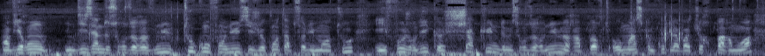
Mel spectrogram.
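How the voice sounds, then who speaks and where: A man with a strong Belgian accent talks at a very fast pace with hardly any pauses. His pitch variation is ordinary. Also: medium pitch for a man. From rural Belgium. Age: 20s. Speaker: entrepreneur youtuber. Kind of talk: vlog monologue. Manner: casual, hesitant fillers.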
